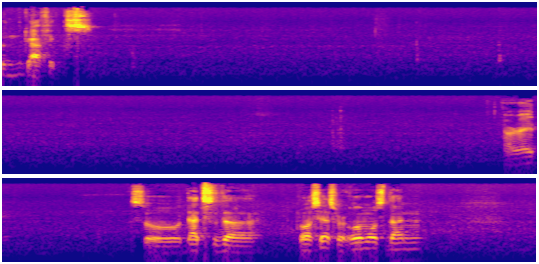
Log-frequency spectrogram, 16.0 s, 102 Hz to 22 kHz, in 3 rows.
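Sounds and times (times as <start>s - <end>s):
faint room tone hiss: 0.0s - 16.0s.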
